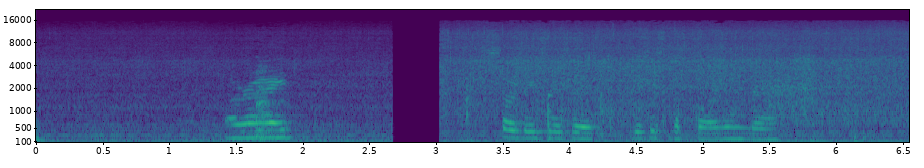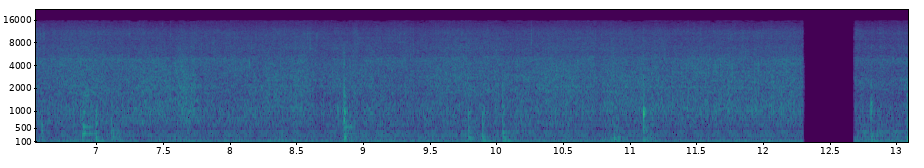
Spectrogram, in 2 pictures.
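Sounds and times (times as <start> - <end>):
vegetables sizzling in oil: 3.0 - 13.0.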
